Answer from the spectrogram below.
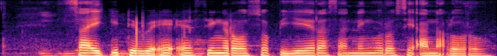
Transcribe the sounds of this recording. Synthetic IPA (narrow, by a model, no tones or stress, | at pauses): saikiɖ̥ɛ̤weʔeʔɛsɪŋɾɔsɔpijeɾasaneŋuɾusiʔa̰na̰ʔlɔɾɔ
